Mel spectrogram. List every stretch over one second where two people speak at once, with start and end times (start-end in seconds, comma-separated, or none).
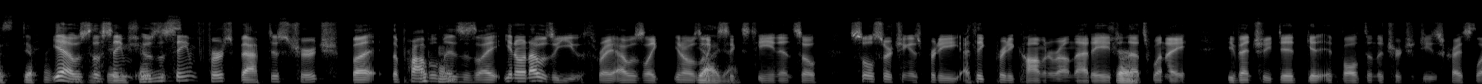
0.5-1.9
